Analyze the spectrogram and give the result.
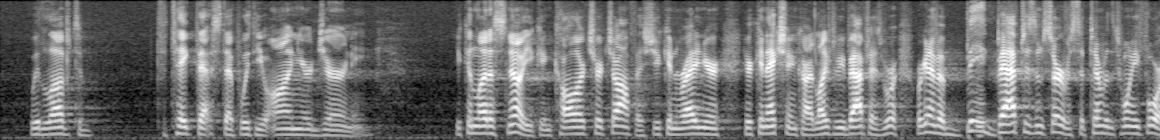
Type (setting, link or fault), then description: setting, large echoing room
